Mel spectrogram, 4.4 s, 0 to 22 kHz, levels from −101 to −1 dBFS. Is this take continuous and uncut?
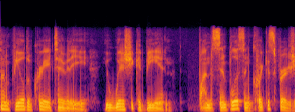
yes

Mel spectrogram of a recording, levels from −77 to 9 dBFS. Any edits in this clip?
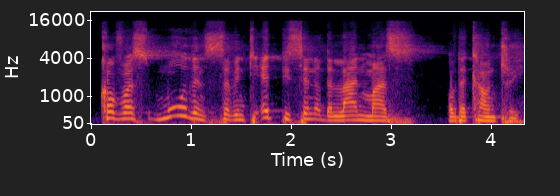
no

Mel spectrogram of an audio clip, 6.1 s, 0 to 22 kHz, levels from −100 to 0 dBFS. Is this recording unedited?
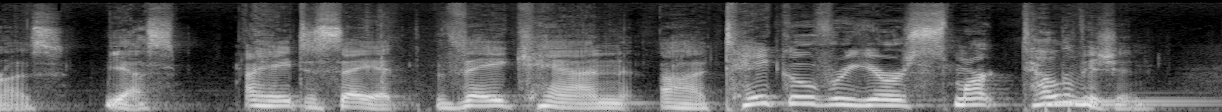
no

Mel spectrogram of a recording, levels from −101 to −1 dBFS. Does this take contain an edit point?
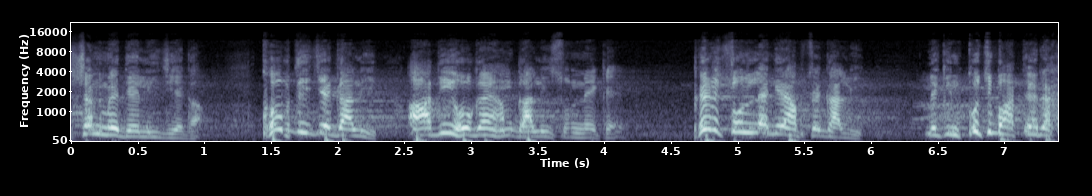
no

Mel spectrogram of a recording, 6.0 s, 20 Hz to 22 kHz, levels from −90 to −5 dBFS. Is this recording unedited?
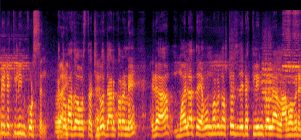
yes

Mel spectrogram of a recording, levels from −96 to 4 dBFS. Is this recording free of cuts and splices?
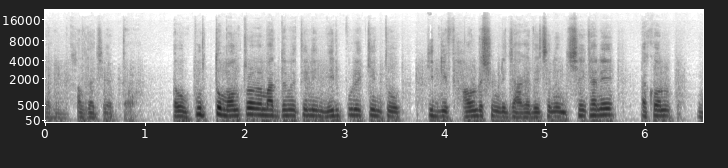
yes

